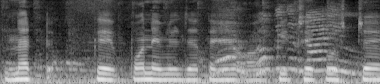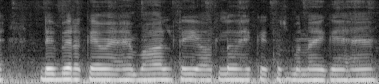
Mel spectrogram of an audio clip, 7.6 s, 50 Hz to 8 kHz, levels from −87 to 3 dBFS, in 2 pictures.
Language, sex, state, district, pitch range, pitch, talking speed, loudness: Hindi, female, Rajasthan, Bikaner, 155-160 Hz, 155 Hz, 165 wpm, -17 LUFS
